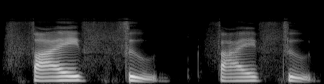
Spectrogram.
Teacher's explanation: you can make the V but without voicing, and that changes it to an F. So you really don't hear a V at all.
